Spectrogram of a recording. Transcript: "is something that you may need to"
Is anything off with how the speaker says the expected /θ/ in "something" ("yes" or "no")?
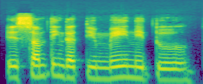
yes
